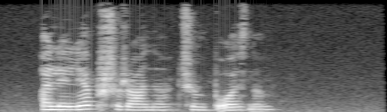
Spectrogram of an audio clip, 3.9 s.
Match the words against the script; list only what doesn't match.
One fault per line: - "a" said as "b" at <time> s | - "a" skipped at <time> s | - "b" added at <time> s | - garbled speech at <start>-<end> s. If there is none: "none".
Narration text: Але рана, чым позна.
- "лепш" added at 0.8 s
